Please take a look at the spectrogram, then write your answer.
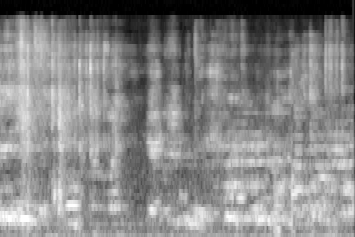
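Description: Domestic Giribaz and Budapest pigeons coo softly in a loft in short, low, repeated calls, with a voice faintly in the background.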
